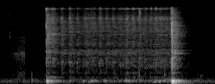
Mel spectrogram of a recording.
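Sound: coin being tossed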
